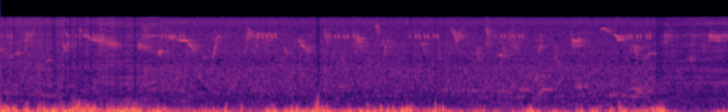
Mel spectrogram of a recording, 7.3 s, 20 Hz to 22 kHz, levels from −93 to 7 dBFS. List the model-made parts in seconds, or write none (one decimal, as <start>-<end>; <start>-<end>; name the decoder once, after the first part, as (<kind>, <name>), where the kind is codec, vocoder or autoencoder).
1.0-1.6 (codec, SNAC); 6.6-7.3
